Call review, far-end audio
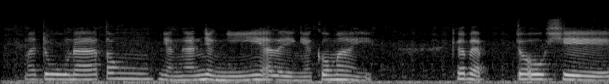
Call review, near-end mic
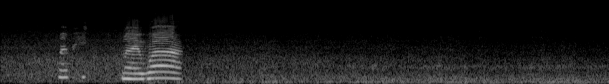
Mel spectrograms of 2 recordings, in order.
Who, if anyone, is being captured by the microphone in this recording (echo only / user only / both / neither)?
user only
